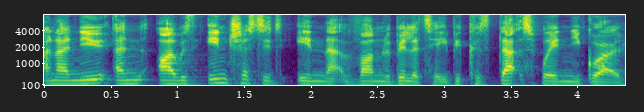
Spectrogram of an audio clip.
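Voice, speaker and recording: The speech runs at a fairly quick pace with hardly any pauses and ordinary pitch variation. The recording is very clean, with a silent background. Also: man. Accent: British. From England. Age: 40s. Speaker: journalist and writer. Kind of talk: podcast interview.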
